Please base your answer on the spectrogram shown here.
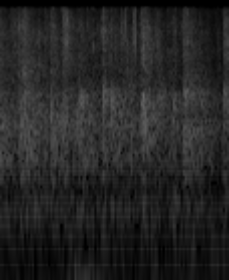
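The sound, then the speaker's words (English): Faint, steady applause from a church audience, a dense patter of many hands clapping together without a break for a couple of seconds. “And so we will like to applaud you for what you have done.”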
